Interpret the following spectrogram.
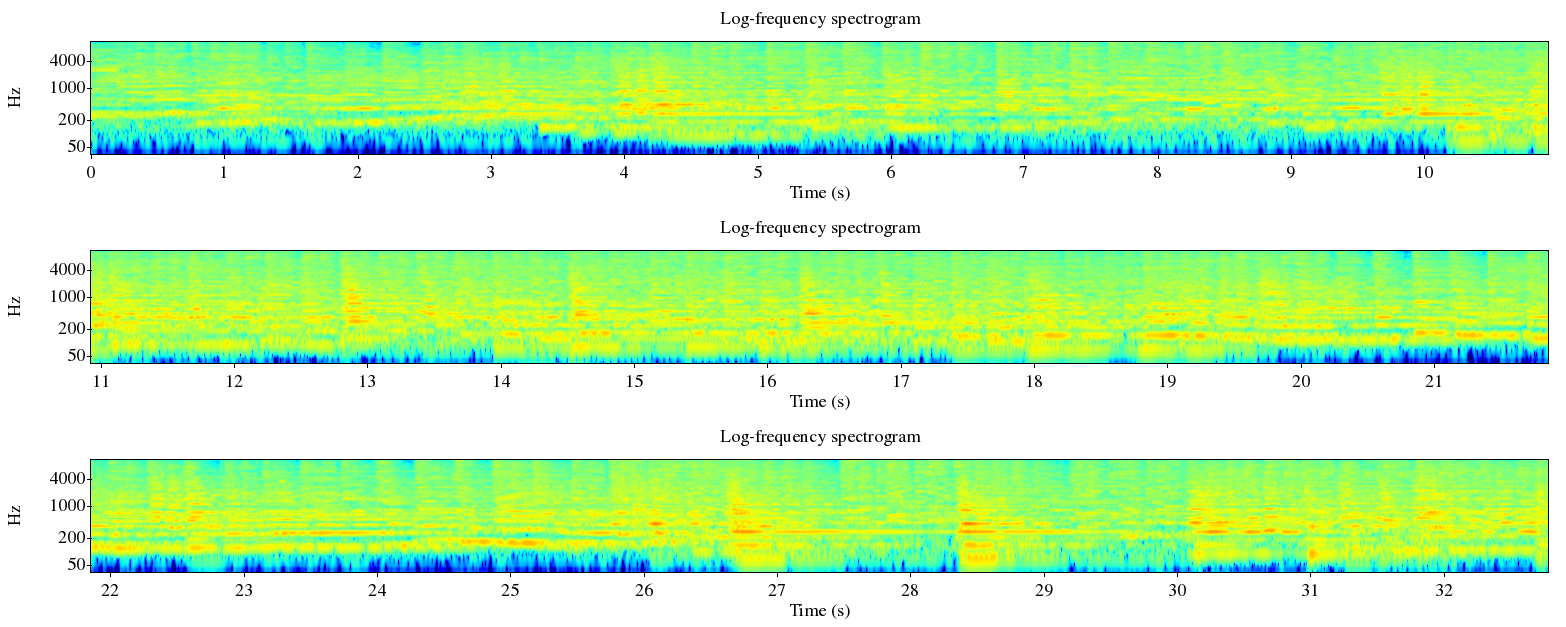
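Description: Baroque ensemble music led by a two-manual harpsichord played with both hands, its plucked notes running continuously over a string ensemble's bass line.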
